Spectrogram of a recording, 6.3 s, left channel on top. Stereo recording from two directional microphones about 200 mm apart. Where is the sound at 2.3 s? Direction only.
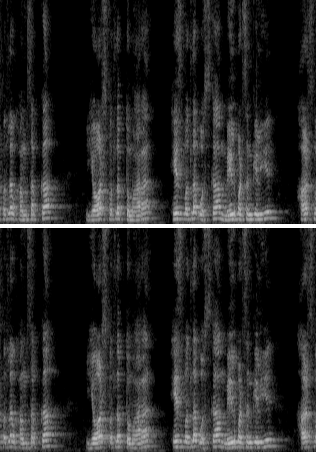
40° left (ahead or behind).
